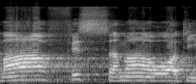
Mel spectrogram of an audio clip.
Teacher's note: مگر جب ساکن دوسرے کلمے میں ہو، حرف مد کے بعد ساکن دوسرے کلمے میں ہو تو حرف مدہ گر جاتا ہے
